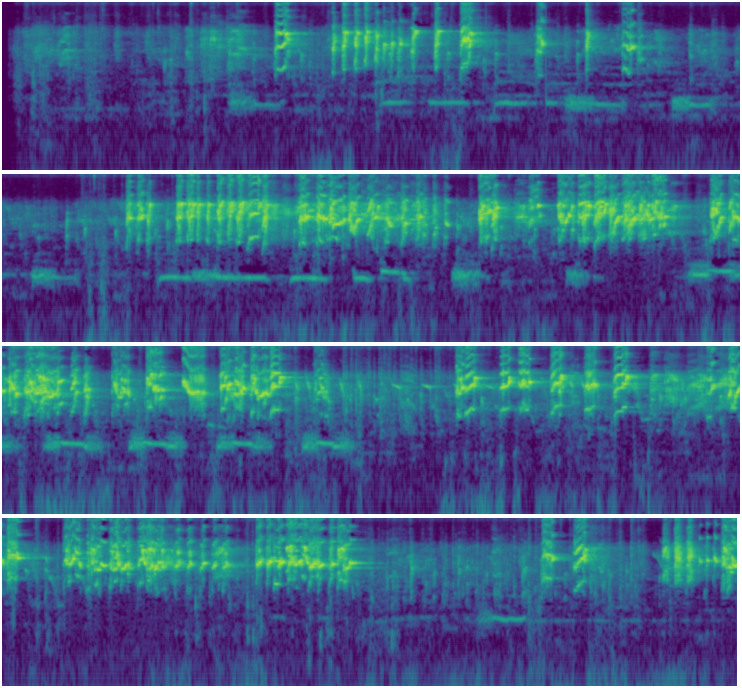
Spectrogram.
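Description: Lovebirds chattering: shrill, rapid twittering in loud bursts with short pauses. A lower, clearer note is repeated under it through the first half, including a run of six short notes.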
